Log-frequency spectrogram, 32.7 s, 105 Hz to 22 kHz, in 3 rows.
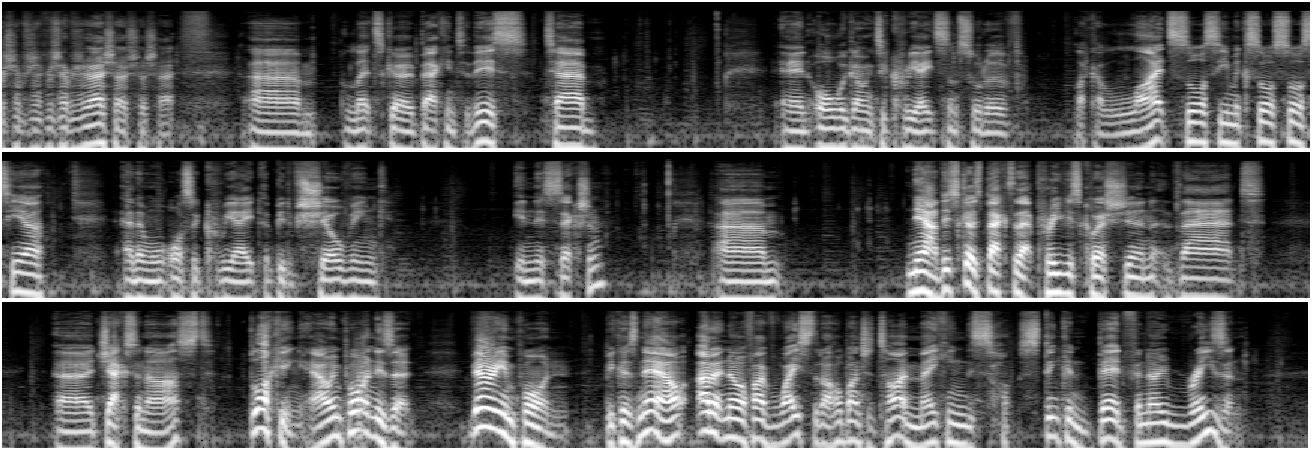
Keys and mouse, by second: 0.2 Tab, 0.6 click, 1.1 click, 1.4 s, 2.0 z, 3.1 Tab, 3.7 Tab, 4.0 a, 4.2 s, 5.5 KP_3, 6.0 KP_1, 7.4 r, 9.0 g, 10.5 z, 11.5 shift+middle click, 13.3 g, 15.8 shift+middle click, 16.1 click, 16.4 2, 16.6 click, 17.6 g, 19.5 ctrl+l, 19.9 g, 23.3 z, 23.9 z, 24.4 click, 25.8 click, 27.6 KP_3, 28.0 KP_1, 28.5 z, 30.2 KP_3, 31.4 e.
